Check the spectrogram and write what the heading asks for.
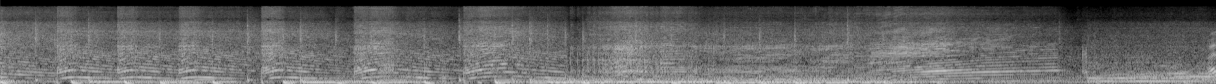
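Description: Ported 116 cc two-stroke Yamaha F1ZR engine revved in quick blips, rising and falling about once or twice a second. Later comes a long rising rev that drops away near the end.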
